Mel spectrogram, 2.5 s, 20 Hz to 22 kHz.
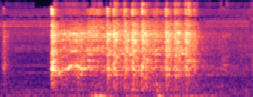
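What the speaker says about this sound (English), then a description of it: "and now it's time for a first start." The high-ram engine of a 1,000whp Silverado build cranks on its first start attempt: an abrupt onset of starter churning with rhythmic pulsing for about a second and a half, then cutting off without catching.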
